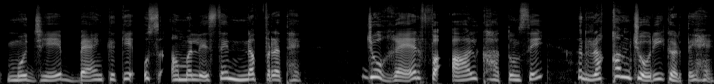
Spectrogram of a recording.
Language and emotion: Urdu, disgusted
